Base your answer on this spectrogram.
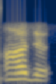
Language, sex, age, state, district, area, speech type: Nepali, female, 45-60, West Bengal, Jalpaiguri, rural, conversation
